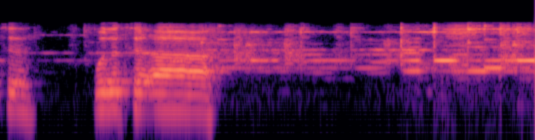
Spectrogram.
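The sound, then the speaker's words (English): A phone ringtone plays a steady, bright electronic melody for an incoming call, running loud and unbroken for several seconds after a brief voice-like sound at the start. “sorry guys, let me take this phone call.”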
